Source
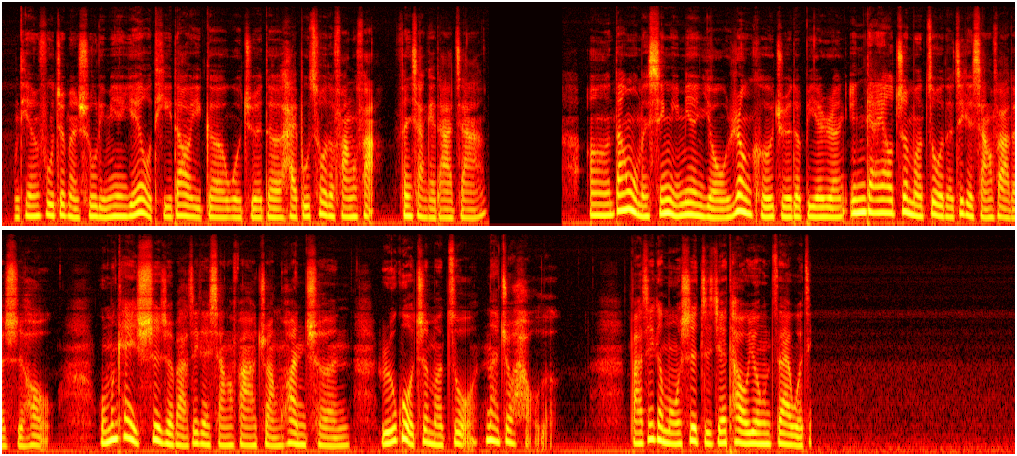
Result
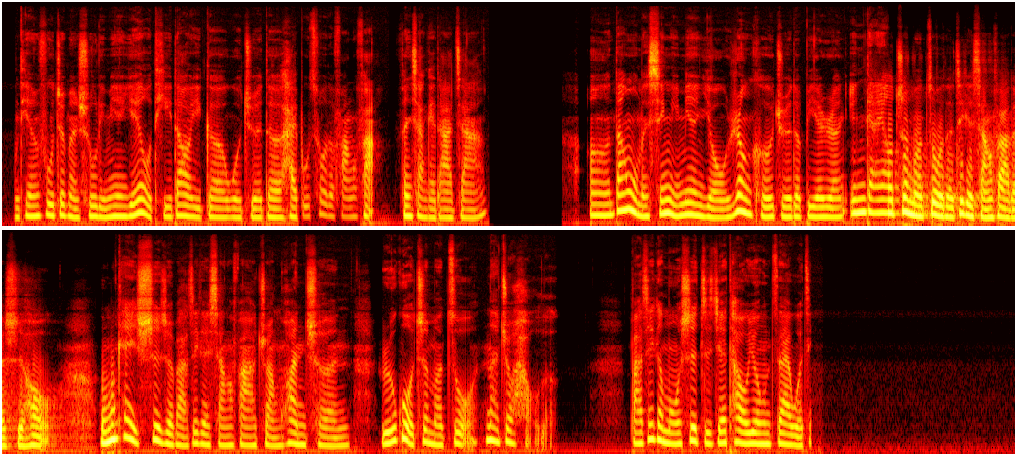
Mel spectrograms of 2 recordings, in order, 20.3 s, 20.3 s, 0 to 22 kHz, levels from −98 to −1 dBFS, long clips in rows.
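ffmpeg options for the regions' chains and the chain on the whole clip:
-filter_complex "[0:a]asettb=1/sr,asplit=3[a][b][c];[a]atrim=end=2.964[d];[b]atrim=start=2.96:end=3.59,asetpts=PTS-STARTPTS,afade=t=in:d=0.004:c=qsin,afade=t=out:st=0.626:d=0.004:c=qsin,highpass=f=970:p=1,equalizer=f=6k:t=o:w=1.8:g=-12.5[e];[c]atrim=start=3.586[f];[d][e]acrossfade=d=0.004:c1=hsin:c2=qsin[g];[g][f]acrossfade=d=0.004:c1=qsin:c2=hsin,asettb=1/sr,asplit=3[h][i][j];[h]atrim=end=8.864[k];[i]atrim=start=8.86:end=11.26,asetpts=PTS-STARTPTS,afade=t=in:d=0.004:c=qsin,afade=t=out:st=2.396:d=0.004:c=qsin,tiltshelf=f=710:g=6.5,aecho=1:1:68|136|204|272:0.0944|0.0538|0.0307|0.0175,atrim=end_sample=105840,asplit=2[l][m];[m]highpass=f=720:p=1,volume=18dB,asoftclip=type=tanh:threshold=-6dB[n];[l][n]amix=inputs=2:normalize=0,lowpass=f=1.6k:p=1,volume=-6dB[o];[j]atrim=start=11.256[p];[k][o]acrossfade=d=0.004:c1=hsin:c2=qsin[q];[q][p]acrossfade=d=0.004:c1=qsin:c2=hsin,agate=range=-10dB:threshold=-44dB:ratio=16:detection=peak,equalizer=f=3.2k:w=7.2:g=-7"

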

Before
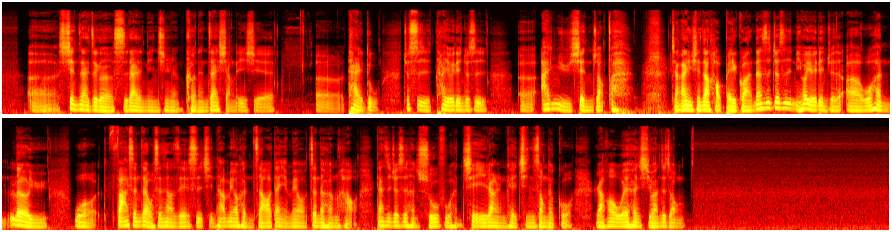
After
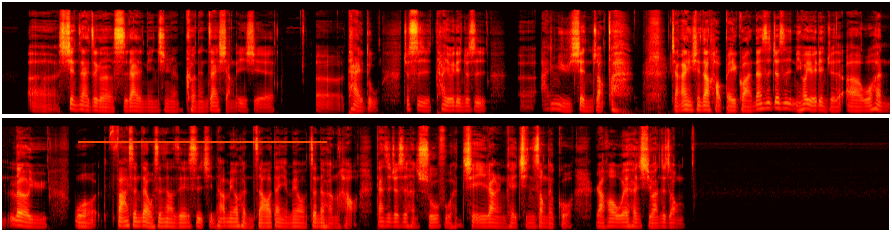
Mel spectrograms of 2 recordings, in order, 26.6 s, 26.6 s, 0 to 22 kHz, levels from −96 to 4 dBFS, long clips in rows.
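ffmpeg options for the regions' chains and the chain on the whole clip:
-filter_complex "[0:a]asettb=1/sr,asplit=3[a][b][c];[a]atrim=end=7.244[d];[b]atrim=start=7.24:end=8.23,asetpts=PTS-STARTPTS,afade=t=in:d=0.004:c=qsin,afade=t=out:st=0.986:d=0.004:c=qsin,highshelf=f=12k:g=5,aecho=1:1:5.6:0.43,atrim=end_sample=43659,acompressor=threshold=-43dB:ratio=2:attack=3.2:release=140:knee=1:detection=peak[e];[c]atrim=start=8.226[f];[d][e]acrossfade=d=0.004:c1=hsin:c2=qsin[g];[g][f]acrossfade=d=0.004:c1=qsin:c2=hsin,asettb=1/sr,asplit=3[h][i][j];[h]atrim=end=14.474[k];[i]atrim=start=14.47:end=18.2,asetpts=PTS-STARTPTS,afade=t=in:d=0.004:c=qsin,afade=t=out:st=3.726:d=0.004:c=qsin,tiltshelf=f=720:g=6,aeval=exprs='val(0)+0.00794*sin(2*PI*10000*n/s)':c=same[l];[j]atrim=start=18.196[m];[k][l]acrossfade=d=0.004:c1=hsin:c2=qsin[n];[n][m]acrossfade=d=0.004:c1=qsin:c2=hsin,agate=range=-16dB:threshold=-45dB:ratio=16:detection=peak,aderivative"

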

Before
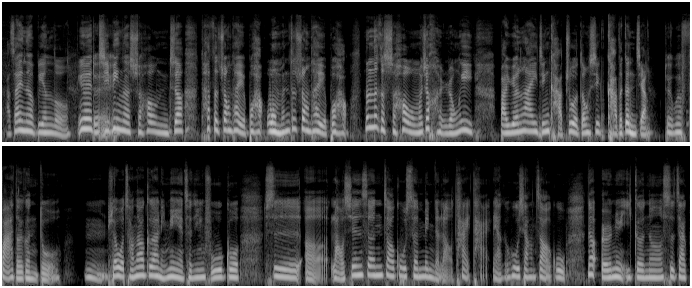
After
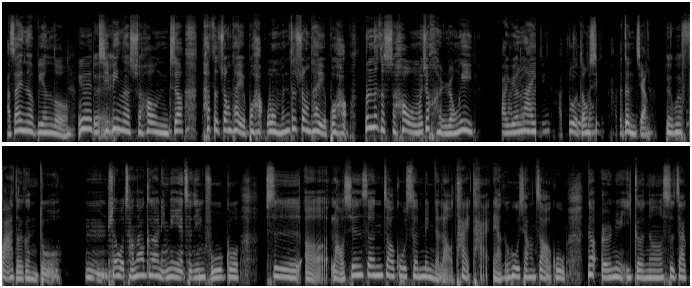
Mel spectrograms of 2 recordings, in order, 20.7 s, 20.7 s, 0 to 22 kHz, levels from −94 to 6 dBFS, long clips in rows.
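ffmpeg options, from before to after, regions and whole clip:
-filter_complex "[0:a]asettb=1/sr,asplit=3[a][b][c];[a]atrim=end=0.904[d];[b]atrim=start=0.9:end=1.39,asetpts=PTS-STARTPTS,afade=t=in:d=0.004:c=qsin,afade=t=out:st=0.486:d=0.004:c=qsin,aemphasis=mode=reproduction:type=75kf,bandreject=f=50:t=h:w=6,bandreject=f=100:t=h:w=6,bandreject=f=150:t=h:w=6,bandreject=f=200:t=h:w=6,bandreject=f=250:t=h:w=6,bandreject=f=300:t=h:w=6,bandreject=f=350:t=h:w=6[e];[c]atrim=start=1.386[f];[d][e]acrossfade=d=0.004:c1=hsin:c2=qsin[g];[g][f]acrossfade=d=0.004:c1=qsin:c2=hsin,asettb=1/sr,asplit=3[h][i][j];[h]atrim=end=5.034[k];[i]atrim=start=5.03:end=6.48,asetpts=PTS-STARTPTS,afade=t=in:d=0.004:c=qsin,afade=t=out:st=1.446:d=0.004:c=qsin,lowshelf=f=150:g=7,aecho=1:1:2.7:0.46,atrim=end_sample=63945[l];[j]atrim=start=6.476[m];[k][l]acrossfade=d=0.004:c1=hsin:c2=qsin[n];[n][m]acrossfade=d=0.004:c1=qsin:c2=hsin,asettb=1/sr,asplit=3[o][p][q];[o]atrim=end=7.104[r];[p]atrim=start=7.1:end=9.31,asetpts=PTS-STARTPTS,afade=t=in:d=0.004:c=qsin,afade=t=out:st=2.206:d=0.004:c=qsin,aecho=1:1:94:0.237,atrim=end_sample=97461,aeval=exprs='val(0)*pow(10,-27*if(lt(mod(-1.1*n/s,1),2*abs(-1.1)/1000),1-mod(-1.1*n/s,1)/(2*abs(-1.1)/1000),(mod(-1.1*n/s,1)-2*abs(-1.1)/1000)/(1-2*abs(-1.1)/1000))/20)':c=same[s];[q]atrim=start=9.306[t];[r][s]acrossfade=d=0.004:c1=hsin:c2=qsin[u];[u][t]acrossfade=d=0.004:c1=qsin:c2=hsin,asettb=1/sr,asplit=3[v][w][x];[v]atrim=end=10.944[y];[w]atrim=start=10.94:end=13.28,asetpts=PTS-STARTPTS,afade=t=in:d=0.004:c=qsin,afade=t=out:st=2.336:d=0.004:c=qsin,highpass=85,aecho=1:1:3.4:0.97,atrim=end_sample=103194,acompressor=threshold=-29dB:ratio=6:attack=3.2:release=140:knee=1:detection=peak[z];[x]atrim=start=13.276[aa];[y][z]acrossfade=d=0.004:c1=hsin:c2=qsin[ab];[ab][aa]acrossfade=d=0.004:c1=qsin:c2=hsin,agate=range=-24dB:threshold=-45dB:ratio=16:detection=peak,highshelf=f=5.1k:t=q:w=1.5:g=11,acompressor=threshold=-33dB:ratio=6,volume=-3dB"

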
